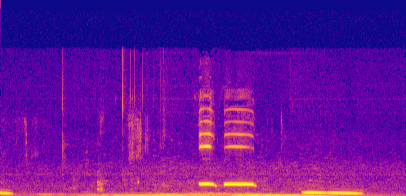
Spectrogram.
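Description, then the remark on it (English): Two short, shrill whistle toots sound back to back midway, loud, followed by a lower sliding tone over a low background rumble. “You want your whistle?”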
